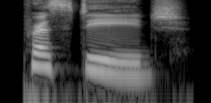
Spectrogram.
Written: prestige

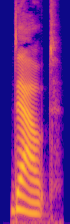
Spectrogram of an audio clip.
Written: doubt

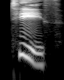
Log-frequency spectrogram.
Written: teeth

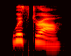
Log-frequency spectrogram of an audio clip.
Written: withdraw

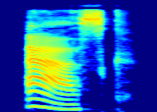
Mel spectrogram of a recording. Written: ask

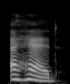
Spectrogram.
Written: ahead

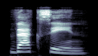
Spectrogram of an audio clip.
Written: vaccine

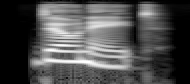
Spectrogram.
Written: donate

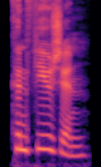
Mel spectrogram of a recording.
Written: confusion

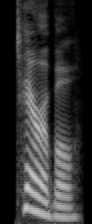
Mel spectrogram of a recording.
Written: terrible

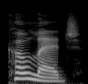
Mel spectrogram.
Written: college

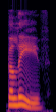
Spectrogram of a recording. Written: believe

